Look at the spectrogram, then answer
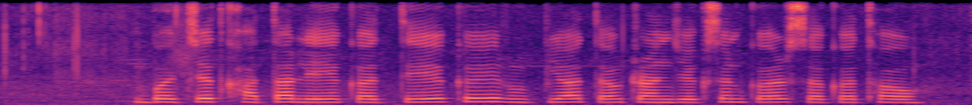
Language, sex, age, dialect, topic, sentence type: Chhattisgarhi, female, 51-55, Northern/Bhandar, banking, question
